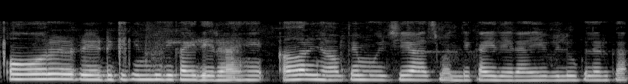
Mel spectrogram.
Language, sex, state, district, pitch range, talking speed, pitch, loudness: Hindi, female, Bihar, Patna, 200-220 Hz, 210 wpm, 210 Hz, -16 LUFS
